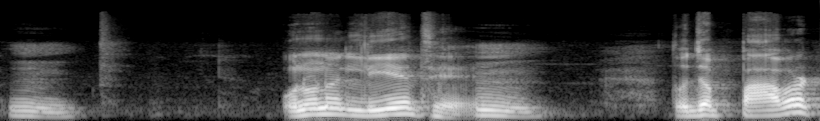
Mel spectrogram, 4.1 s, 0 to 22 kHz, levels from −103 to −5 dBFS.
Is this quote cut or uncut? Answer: uncut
